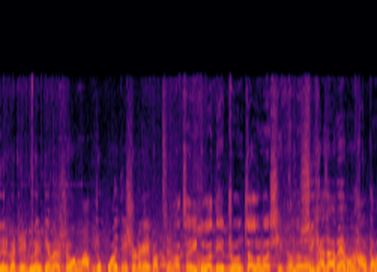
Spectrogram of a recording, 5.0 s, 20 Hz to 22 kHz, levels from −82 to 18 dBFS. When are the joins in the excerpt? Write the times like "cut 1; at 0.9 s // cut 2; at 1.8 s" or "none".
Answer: none

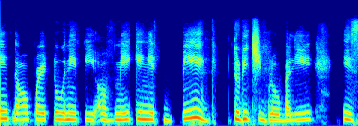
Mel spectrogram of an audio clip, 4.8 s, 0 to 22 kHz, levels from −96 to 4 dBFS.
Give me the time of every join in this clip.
cut 1; at 2.9 s

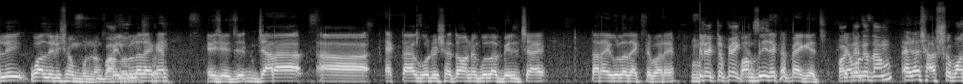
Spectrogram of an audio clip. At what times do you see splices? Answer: cut 1; at 7.0 s

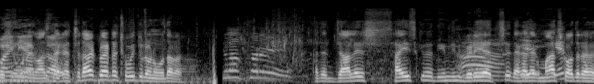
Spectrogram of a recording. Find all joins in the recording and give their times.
cut 1; at 2.2 s

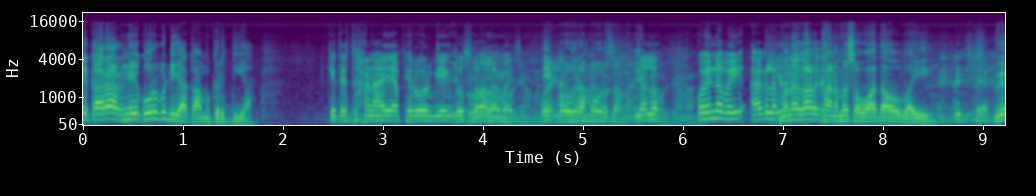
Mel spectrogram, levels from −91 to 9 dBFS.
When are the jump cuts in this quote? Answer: cut 1; at 1.9 s // cut 2; at 7.0 s

